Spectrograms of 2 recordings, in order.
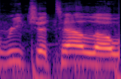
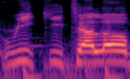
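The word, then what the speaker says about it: Riccitello: other writers American Young American Matthew richello well he pronounces it ritell but we'll let him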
